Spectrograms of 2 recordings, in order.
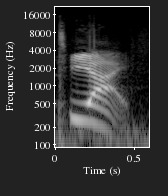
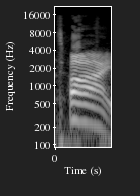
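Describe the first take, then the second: First: It is said as two separate letter names. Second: It is said as one word, rhyming with 'eye'. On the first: The speaker calls it right. "It is a T I" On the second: The speaker calls it wrong. "It is not a tie"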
